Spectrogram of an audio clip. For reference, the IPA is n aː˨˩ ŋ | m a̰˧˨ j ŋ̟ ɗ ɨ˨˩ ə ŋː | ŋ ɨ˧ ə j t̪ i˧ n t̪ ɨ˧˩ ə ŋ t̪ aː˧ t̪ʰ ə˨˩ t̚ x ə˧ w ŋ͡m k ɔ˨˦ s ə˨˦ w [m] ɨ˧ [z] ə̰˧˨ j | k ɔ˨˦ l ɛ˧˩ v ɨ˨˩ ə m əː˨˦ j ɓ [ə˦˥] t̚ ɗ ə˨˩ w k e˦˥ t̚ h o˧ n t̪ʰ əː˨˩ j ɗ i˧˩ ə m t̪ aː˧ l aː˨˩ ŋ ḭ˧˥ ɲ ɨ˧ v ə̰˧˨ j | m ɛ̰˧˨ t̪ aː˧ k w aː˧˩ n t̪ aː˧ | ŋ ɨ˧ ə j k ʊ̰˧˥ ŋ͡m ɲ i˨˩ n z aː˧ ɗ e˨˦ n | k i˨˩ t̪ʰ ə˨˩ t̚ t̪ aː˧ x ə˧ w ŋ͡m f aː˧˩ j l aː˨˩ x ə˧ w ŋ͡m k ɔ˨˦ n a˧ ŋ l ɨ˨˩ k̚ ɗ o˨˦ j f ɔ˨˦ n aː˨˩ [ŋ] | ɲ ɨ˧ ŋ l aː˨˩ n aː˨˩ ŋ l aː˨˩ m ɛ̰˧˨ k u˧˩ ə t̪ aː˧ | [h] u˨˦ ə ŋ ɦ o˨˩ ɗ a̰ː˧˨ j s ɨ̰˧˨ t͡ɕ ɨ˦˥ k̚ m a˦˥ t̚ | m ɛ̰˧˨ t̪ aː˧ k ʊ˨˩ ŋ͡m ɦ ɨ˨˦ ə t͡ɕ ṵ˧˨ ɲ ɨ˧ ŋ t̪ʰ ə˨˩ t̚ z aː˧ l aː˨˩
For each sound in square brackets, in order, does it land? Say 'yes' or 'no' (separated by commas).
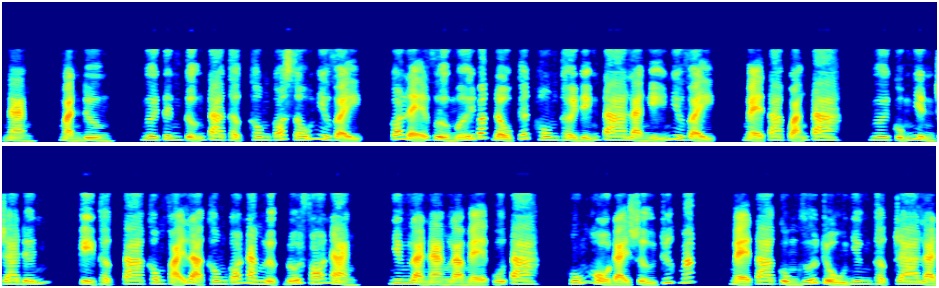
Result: no, no, no, yes, yes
